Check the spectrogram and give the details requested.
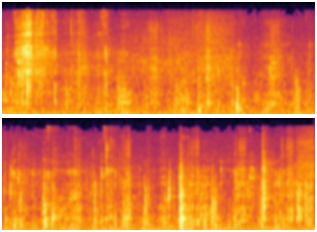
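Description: A person chewing a bite of crispy thin-crust pizza, with faint crunches of the crust throughout and one louder crunch about five seconds in.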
